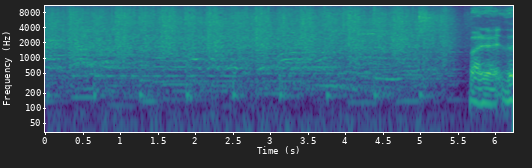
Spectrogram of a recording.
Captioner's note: crowd clapping and singing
